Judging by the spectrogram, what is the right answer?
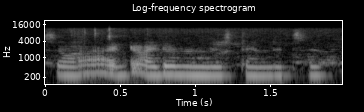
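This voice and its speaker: A woman with an Indian accent speaking as a student in an online class, deferential, with a muted, husky voice. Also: on the high side, flat delivery, brisk, warm tone, slight background noise. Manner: deferential, says "sir" often. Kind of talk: asking questions in online class.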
